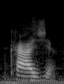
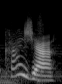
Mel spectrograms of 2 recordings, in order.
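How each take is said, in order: First: The final vowel is not said open. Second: The final vowel is said open. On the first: The speaker calls it wrong. "e não caja" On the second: The speaker calls it right. "Eu falo cajá"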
